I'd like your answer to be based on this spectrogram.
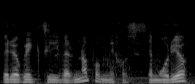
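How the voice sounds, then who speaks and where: A man's voice: lowish voice, a little fast, mellow, faint music behind. A man with a Chilean accent, a podcast co-host, chatting casually in a joking, teasing way. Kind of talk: casual chat.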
